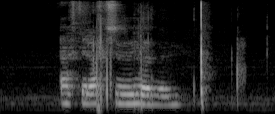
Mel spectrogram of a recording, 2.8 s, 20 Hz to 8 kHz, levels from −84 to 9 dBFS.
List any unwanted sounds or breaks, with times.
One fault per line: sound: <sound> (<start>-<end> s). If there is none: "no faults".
no faults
